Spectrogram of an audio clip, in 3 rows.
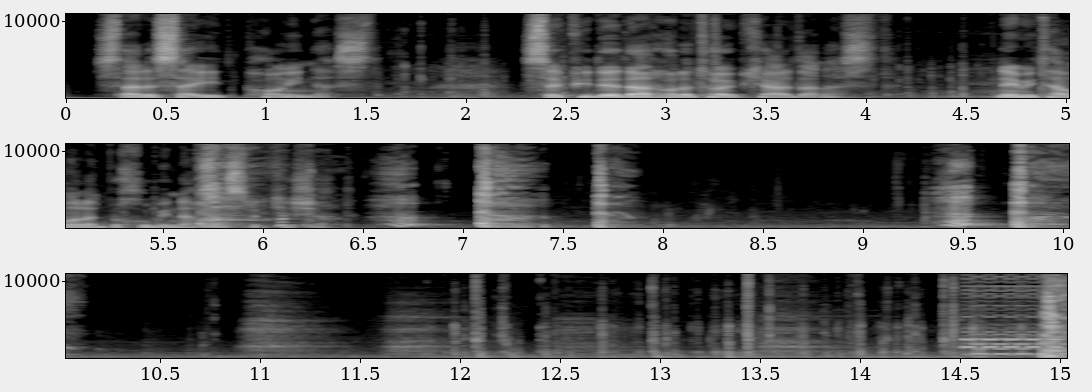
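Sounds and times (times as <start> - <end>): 
speech: 0.2 - 1.6, 2.3 - 6.8
telephone ringing: 14.5 - 15.0.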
